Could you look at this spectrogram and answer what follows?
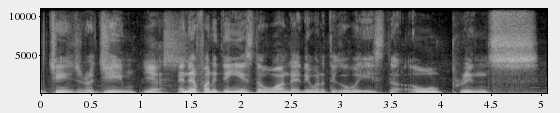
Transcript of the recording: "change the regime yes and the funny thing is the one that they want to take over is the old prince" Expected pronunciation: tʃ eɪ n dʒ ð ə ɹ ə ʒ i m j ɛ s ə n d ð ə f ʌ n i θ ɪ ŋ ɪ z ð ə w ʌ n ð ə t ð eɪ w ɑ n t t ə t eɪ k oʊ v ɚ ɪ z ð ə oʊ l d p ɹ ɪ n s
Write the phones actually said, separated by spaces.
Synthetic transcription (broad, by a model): tʃ eɪ n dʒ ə ɹ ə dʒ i m j ɛ s ə n d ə f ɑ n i t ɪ ŋ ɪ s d ə w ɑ n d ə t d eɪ w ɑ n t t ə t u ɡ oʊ w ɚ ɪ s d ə oʊ l d p ɹ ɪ n s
